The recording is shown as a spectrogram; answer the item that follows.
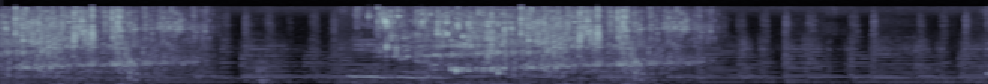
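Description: Liquid pouring into a cup twice, each pour lasting about a second and a half, over soft background music.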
